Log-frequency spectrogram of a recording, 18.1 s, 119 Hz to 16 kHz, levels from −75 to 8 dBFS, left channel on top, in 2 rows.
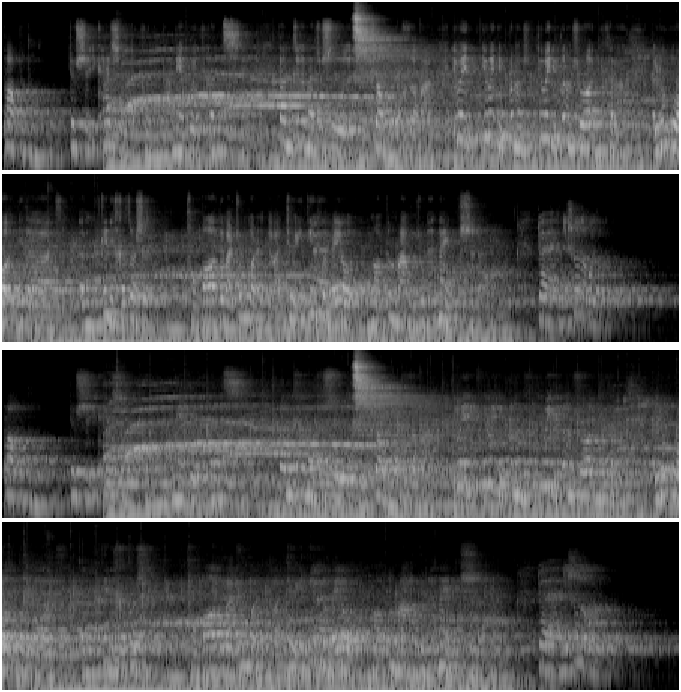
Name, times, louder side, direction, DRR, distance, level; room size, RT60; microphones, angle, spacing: voice 1, 0.0-11.0 11.5-15.5, left 2 dB, 65° left, 5 dB, 0.8 m, -28 dB
sound 1, 1.3-15.6, right 1 dB, 35° right, 1.4 m, -29 dB
voice 2, 3.7-4.1 6.0-6.4 12.7-13.5 14.9-15.4 15.9-17.0, left 1 dB, 35° left, -1 dB, 1.1 m, -35 dB
Gong, 4.6-9.4, equal, ahead, 0.5 m, -30 dB
13.0 x 6.9 x 3.1 m, 2.6 s
head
